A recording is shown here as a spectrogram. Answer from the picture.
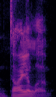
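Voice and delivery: dial-up with lips closed silently on p; dial-up with a swallowed final p; unreleased p. Shown as a demonstration. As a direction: end dial-up without popping the p. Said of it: "dial-up结尾的p并没有爆出来".

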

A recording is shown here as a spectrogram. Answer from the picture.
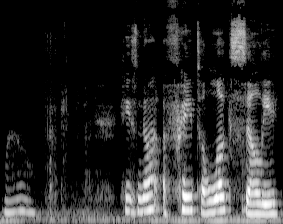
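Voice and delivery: ordinary delivery, nothing marked

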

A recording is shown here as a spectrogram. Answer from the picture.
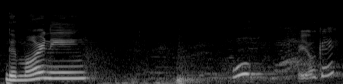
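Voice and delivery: usual speaking voice

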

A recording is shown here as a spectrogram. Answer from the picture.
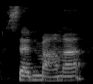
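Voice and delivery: ordinary delivery, nothing marked

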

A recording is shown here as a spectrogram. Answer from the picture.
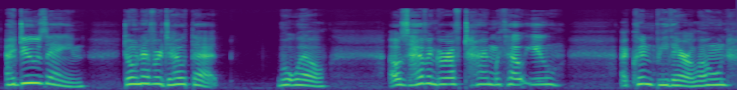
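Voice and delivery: usual speaking voice

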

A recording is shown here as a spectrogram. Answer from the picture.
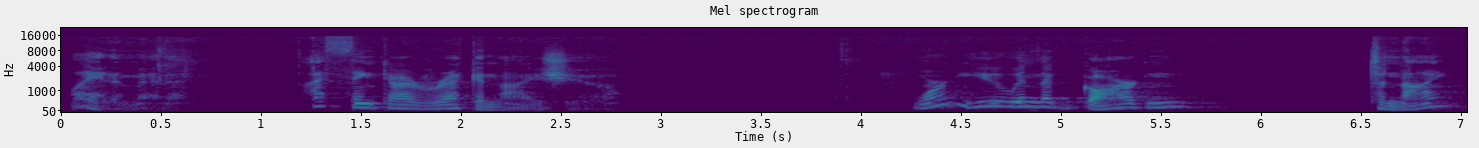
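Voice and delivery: hushed, halting suspicion; puzzled recognition. Retold or imitated. Bystander squinting at Peter in dim firelight, puzzled recognition. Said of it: "He's trying to figure out".

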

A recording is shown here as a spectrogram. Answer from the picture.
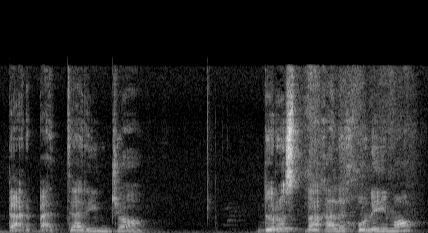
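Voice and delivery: shocked: right next to our house?; surprised outcry. A narrator's reading. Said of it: "ملانی با تعجب فریاد زد".

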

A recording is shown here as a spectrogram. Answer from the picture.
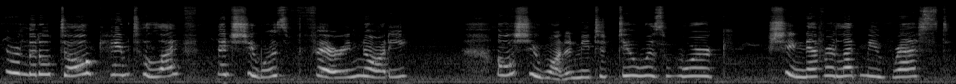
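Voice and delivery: put-on high, plaintive little-girl voice; tearful. A narrator's reading. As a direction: complain tearfully to grandmother. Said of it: "sobbed Natasha".

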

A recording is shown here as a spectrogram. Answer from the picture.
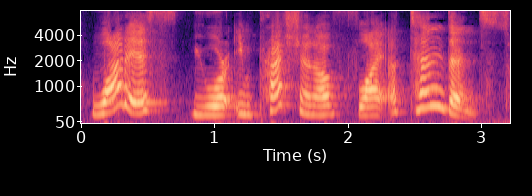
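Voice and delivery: slow, clear model sentence for repeating; teacher reading aloud slowly for practice. Shown as a demonstration. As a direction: read it slowly so students can follow. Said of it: "소리 크게 내어주세요".

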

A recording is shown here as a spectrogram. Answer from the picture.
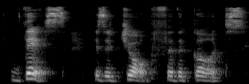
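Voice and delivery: loud stern scolding. Acted. God scolding the children, stern and loud. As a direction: tell them off from the cloud. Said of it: "he scolded".

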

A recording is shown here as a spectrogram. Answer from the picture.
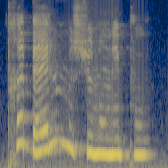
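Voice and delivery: high, dutiful wife voice; meek wife. Acted. Wife reporting to her husband, high meek voice. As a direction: answer high and obediently.

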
